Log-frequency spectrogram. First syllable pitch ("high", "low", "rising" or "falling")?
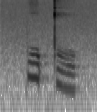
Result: high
